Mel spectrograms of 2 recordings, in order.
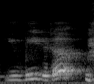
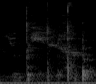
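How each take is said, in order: First: Said in the usual way. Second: Breathy whisper of the punchline; mock-secret whisper; whispered aside. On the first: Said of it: "repeats as whisper". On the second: Shown as a demonstration. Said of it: "whispered repeat".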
